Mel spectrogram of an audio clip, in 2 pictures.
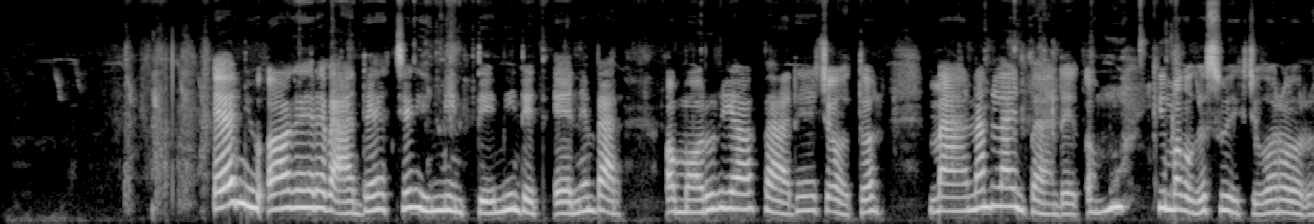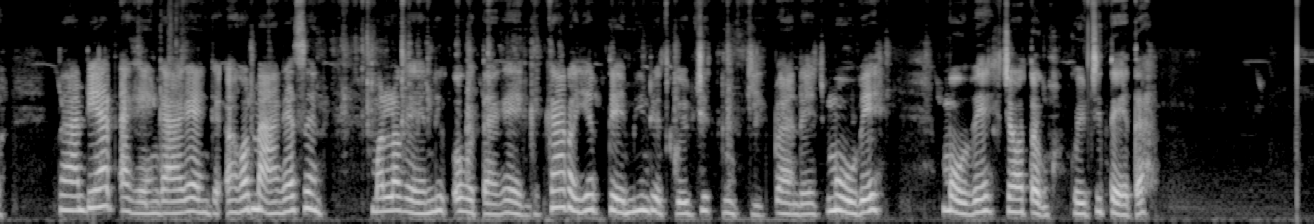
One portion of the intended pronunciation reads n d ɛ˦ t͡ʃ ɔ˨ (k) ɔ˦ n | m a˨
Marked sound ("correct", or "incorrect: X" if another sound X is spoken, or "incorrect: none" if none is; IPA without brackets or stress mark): incorrect: t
